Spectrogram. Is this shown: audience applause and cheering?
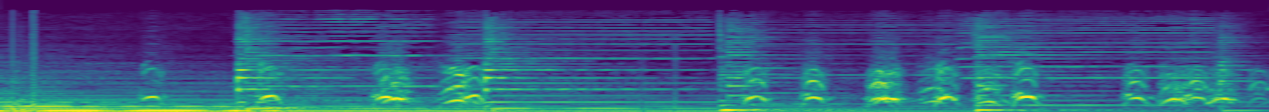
no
